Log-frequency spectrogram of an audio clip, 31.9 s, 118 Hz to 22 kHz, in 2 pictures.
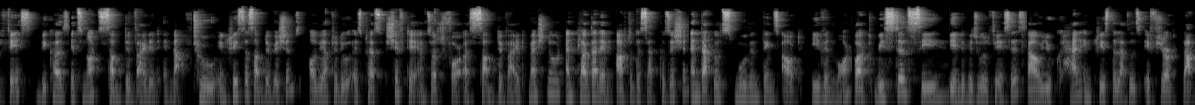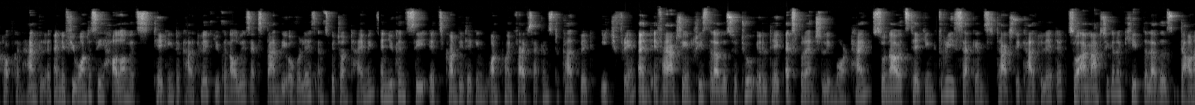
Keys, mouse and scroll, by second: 1.7-2.3 middle drag, 2.5 middle click, 2.5-3.0 scroll down 2, 3.7 click, 5.0 shift+a, 11.1 middle click, 11.6-13.6 scroll up 2, 13.6 middle click, 14.1-15.6 scroll up 1, 18.9-20.7 drag, 20.9-21.3 scroll up 2, 21.3 middle click, 24.2 scroll up 1, 26.9 click, 31.2-31.8 drag.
